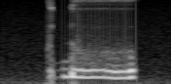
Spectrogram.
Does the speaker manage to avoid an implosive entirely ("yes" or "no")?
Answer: no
